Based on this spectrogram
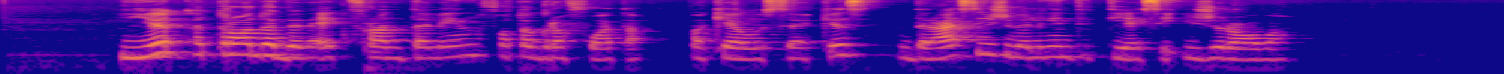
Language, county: Lithuanian, Vilnius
